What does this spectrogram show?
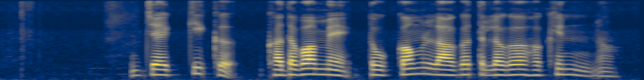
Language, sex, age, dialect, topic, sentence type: Magahi, female, 36-40, Central/Standard, agriculture, question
